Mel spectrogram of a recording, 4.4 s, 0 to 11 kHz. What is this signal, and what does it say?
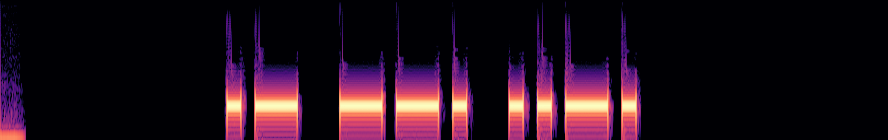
Morse code, heard as a keyed tone, about 17 wpm, 700 Hz. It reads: AGF
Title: USA Call Sign Postfixes - 3 Letters 17wpm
